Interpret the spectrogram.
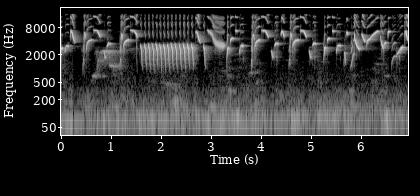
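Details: Blackthroat-filled canary with a clear voice, used as a lure to set other canaries singing: a quick whistled opening, a long rapid trill, then a steady stream of upswept chirps.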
